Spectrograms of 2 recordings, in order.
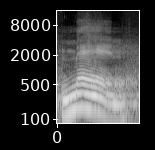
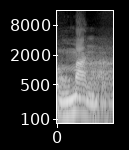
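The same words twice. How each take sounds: First: The vowel sounds closer to an 'e'. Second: The vowel sounds like an open 'a'. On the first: "en anglais américain, le A ci ne se lit pas vraiment A, ça se lit comme E" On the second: "A ici comme bat"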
